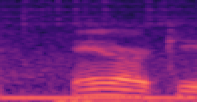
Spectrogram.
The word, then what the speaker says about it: anarchy: what Anarchy is uh first syllable is accented it's a noun it's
